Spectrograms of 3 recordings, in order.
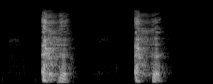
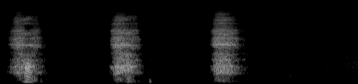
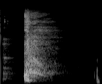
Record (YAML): three_cough_length: 2.1 s
three_cough_amplitude: 21299
three_cough_signal_mean_std_ratio: 0.36
exhalation_length: 3.6 s
exhalation_amplitude: 8735
exhalation_signal_mean_std_ratio: 0.38
cough_length: 1.0 s
cough_amplitude: 14993
cough_signal_mean_std_ratio: 0.36
survey_phase: beta (2021-08-13 to 2022-03-07)
age: 18-44
gender: Male
wearing_mask: 'No'
symptom_cough_any: true
symptom_runny_or_blocked_nose: true
symptom_sore_throat: true
symptom_diarrhoea: true
symptom_fever_high_temperature: true
symptom_headache: true
symptom_other: true
smoker_status: Never smoked
respiratory_condition_asthma: false
respiratory_condition_other: false
recruitment_source: Test and Trace
submission_delay: 2 days
covid_test_result: Positive
covid_test_method: RT-qPCR
covid_ct_value: 19.6
covid_ct_gene: ORF1ab gene
covid_ct_mean: 20.0
covid_viral_load: 270000 copies/ml
covid_viral_load_category: Low viral load (10K-1M copies/ml)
